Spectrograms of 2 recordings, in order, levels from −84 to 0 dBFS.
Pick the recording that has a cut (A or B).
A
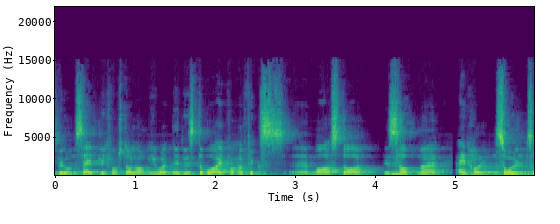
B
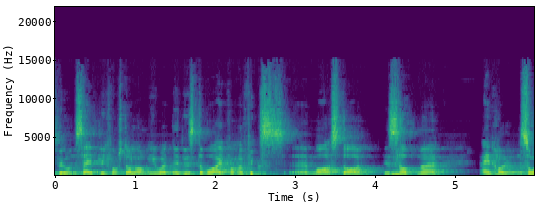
A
